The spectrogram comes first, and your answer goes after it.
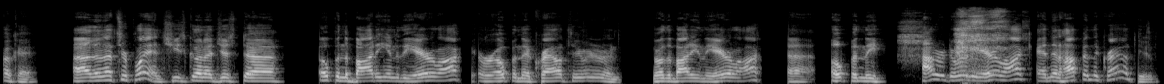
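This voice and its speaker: A woman's voice: deep voice, brisk, fairly bright tone. A woman playing a tabletop game, casually and wryly thinking through what her character does.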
